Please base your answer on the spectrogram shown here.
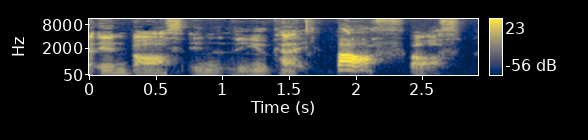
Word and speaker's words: Bath: Bath. Not Bath, or Bath, or however else it's pronounced. No. We can never get it right, can we? Bath. That's what it is.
